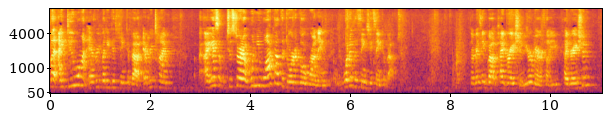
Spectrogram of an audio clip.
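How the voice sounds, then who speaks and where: Over noticeable background noise and audible room echo, a woman with a fairly high pitch talks at a very fast pace with long, frequent pauses and very wide pitch swings. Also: big swings in loudness. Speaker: police detective. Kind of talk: public safety talk. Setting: talk with live audience and microphone. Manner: loud.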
